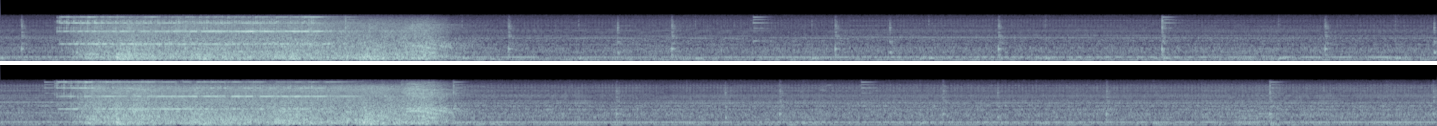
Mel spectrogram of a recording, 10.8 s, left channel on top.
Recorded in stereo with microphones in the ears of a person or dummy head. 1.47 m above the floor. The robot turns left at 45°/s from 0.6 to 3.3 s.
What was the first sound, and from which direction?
A phone ringing, 125° right.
